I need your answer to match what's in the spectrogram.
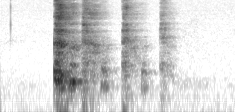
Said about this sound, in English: Hold on, I gotta cough.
